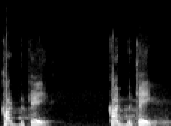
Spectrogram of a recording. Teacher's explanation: cut is a verb it's a content word it gets stressed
